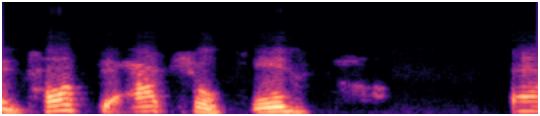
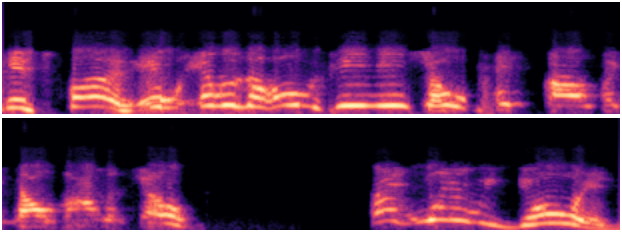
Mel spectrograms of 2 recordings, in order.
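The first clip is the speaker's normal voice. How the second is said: high-pitched exasperated rant; worked up; 10 semitones higher than usual. Real, not acted. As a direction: pitch up, incredulous and heated. Heated rant about Yo Mama jokes.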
